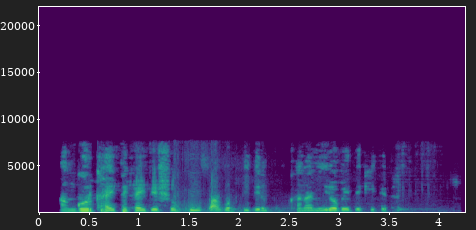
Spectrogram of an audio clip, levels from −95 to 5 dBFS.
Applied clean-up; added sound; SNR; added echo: neural separator model SepFormer DNS4.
